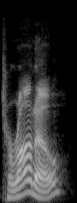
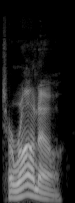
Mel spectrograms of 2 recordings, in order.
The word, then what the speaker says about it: Toronto: Hello from Toronto, or as they say in Canada, Toronto. They don't pronounce the other T. Toronto.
